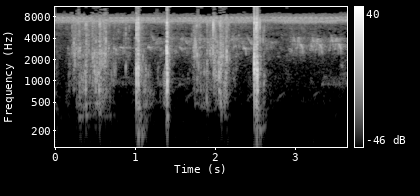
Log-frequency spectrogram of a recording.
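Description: Hands splash and slosh in shallow muddy water.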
